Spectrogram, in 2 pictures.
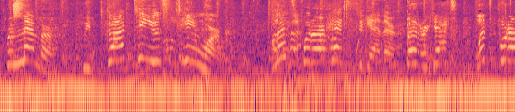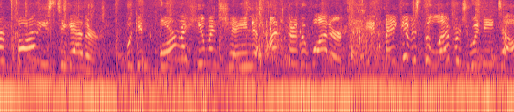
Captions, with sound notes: The water must have caused a short circuit. Remember, let your spy intuition be your eyes. [gurgling] [splash]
